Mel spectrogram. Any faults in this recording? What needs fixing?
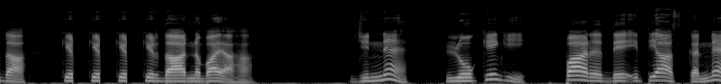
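From 0.73 to 1.54 s the speech has a CD stuck on one turn. A scratch throws the laser back to the same spot on each rotation, so a 0.27 s slice plays three times, each pass broken by a short mute, before "नभाया हा" arrives. A waveform shows the identical block repeated with tiny gaps, and a spectrogram shows one pattern stamped three times between thin vertical silences. Re-ripping from a cleaned disc with error-correcting software would prevent it.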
